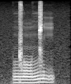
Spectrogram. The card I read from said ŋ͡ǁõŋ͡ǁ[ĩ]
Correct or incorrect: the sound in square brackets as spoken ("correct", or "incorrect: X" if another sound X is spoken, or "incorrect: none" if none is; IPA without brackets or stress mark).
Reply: incorrect: i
